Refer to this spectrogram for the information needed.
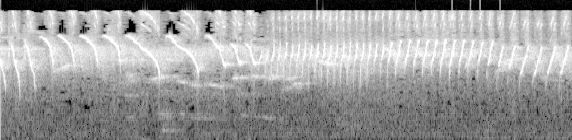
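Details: Caged canary singing agitatedly: rapid series of descending whistled sweeps, then a fast trill of repeated chirps, all high-pitched and bright.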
